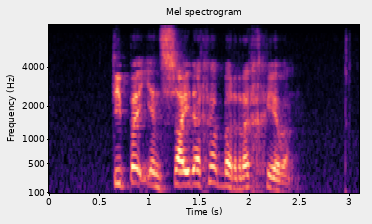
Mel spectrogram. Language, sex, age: Afrikaans, male, 23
